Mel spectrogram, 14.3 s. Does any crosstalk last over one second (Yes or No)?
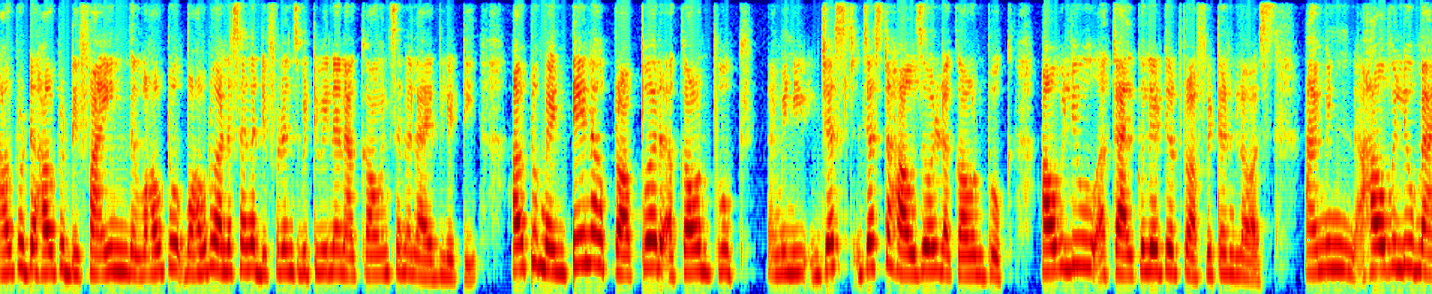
No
